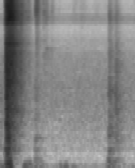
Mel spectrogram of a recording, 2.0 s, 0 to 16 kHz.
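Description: An E&C airsoft Glock 17 Gen 5 pistol fires a sharp, close snap, followed by a faint tick and a second softer shot about a second and a half later.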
